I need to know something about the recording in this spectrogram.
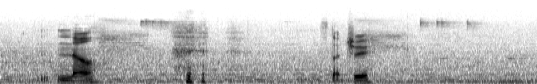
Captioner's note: laughing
